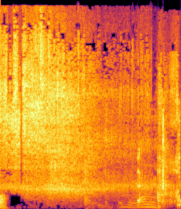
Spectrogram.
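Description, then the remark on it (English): The first pint of Guinness of the year being poured from the tap, a steady, frothy hiss that runs for about two seconds before a voice comes in over it toward the end. “Such a glorious sound. Oh, goodness. Oh, my goodness. The first Guinness of the year is just a glorious...”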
